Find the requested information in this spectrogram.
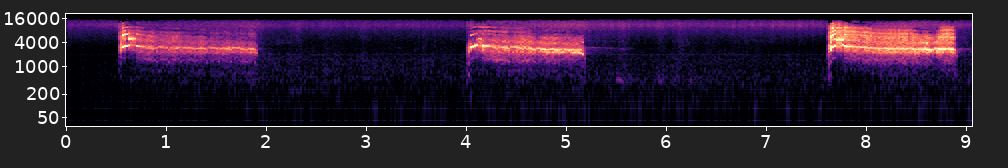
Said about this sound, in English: Now I'm gonna play the red-tailed hawk so that you can hear what it sounds like.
